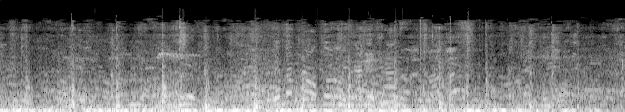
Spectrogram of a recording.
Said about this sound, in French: Alors je me faufile dans la foule. C'est la foule joyeuse pour cette journée exutoire où l'on fait semblant que tout va bien. L'ambiance bon enfant et de vigueur.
